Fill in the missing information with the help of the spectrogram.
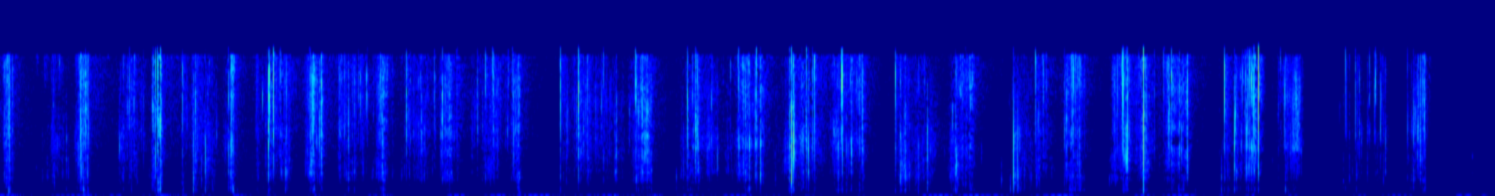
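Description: A green plastic comb is repeatedly pressed and scratched through blue foam bead slime on a white plate, leaving a textured pattern in its surface. Rapid, dense bursts of bright crunching and crackling follow one another with almost no ring, thinning into short quiet gaps near the end.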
